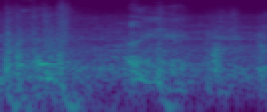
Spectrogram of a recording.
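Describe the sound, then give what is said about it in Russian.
A train pulling away on a snowy scene, a continuous rumbling rattle with rhythmic clickety-clack wheel noise at a steady, fairly loud level. “Поезд уходит, Иван падает на снег.”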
